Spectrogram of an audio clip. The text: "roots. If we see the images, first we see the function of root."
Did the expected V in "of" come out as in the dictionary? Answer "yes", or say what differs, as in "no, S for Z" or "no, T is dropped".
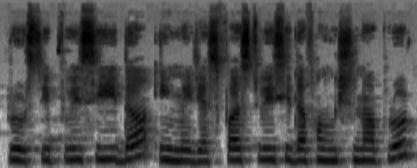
no, P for V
